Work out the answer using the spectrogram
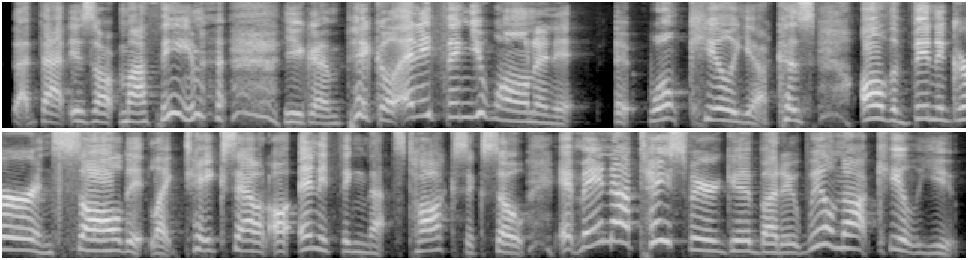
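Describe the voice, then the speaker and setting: A woman's voice: a little high, very animated, moderate pace, fairly bright tone. A woman improvising a rambling guest who brags about pickling in a put-on Texas accent. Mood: folksy boasting. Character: boastful fake-Texan woman pickling expert. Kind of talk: improvised comedy podcast interview.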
